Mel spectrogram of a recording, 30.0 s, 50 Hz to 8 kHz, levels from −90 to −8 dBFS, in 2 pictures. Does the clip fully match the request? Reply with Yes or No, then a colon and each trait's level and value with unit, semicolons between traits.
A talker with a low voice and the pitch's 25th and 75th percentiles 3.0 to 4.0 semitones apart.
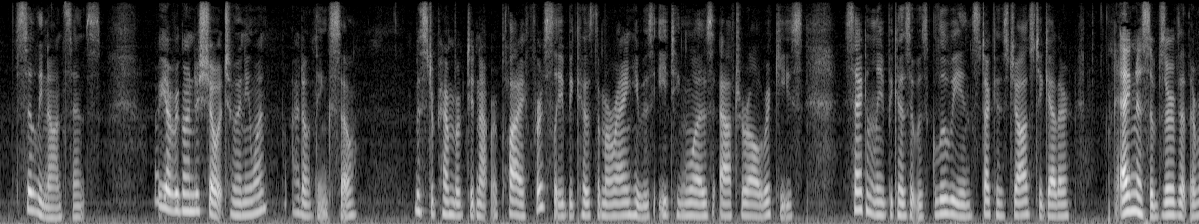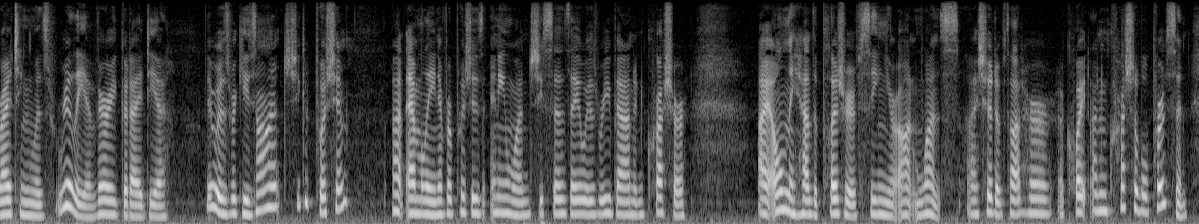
No: medium, 180 Hz; average, 3.4 semitones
